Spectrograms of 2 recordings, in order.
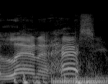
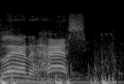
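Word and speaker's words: Lannahechee: caught some beautiful steelhead trout you mean the lah Hatchi River no no no no no no the the lah hatche it runs right near here yeah but it's pronounced lahash why is everything in English said differently than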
